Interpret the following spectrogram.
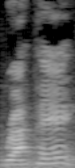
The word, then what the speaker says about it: rapé: Please Google rapé if you want to find out a little bit more about it. It's spelled R-A-P-E, rapé.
